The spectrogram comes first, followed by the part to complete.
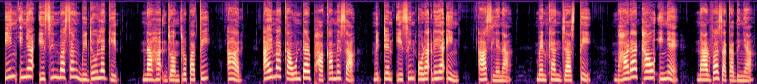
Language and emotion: Santali, sad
